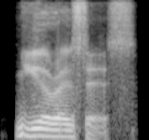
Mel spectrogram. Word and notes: neurosis: British English

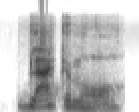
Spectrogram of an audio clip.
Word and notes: blackamoor: Indian

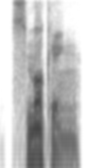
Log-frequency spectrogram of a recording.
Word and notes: smocking: British English

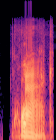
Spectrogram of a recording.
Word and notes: KWAC: American English

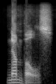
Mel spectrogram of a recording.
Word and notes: numbles: American English

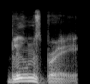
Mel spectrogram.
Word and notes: Bloomsbury: British English

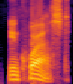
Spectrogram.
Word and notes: inquest: American English

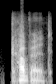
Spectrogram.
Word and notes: covet: American English

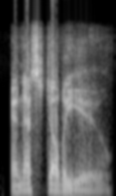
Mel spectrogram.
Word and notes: NSW: American English

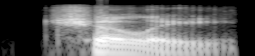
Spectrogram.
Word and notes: chilli: American English

